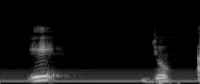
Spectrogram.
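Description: A man speaking into a microphone in short phrases: one brief word about half a second in, then more speech near the end. Through the pause between them, a steady electrical mains hum with many evenly spaced overtones is plainly heard.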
